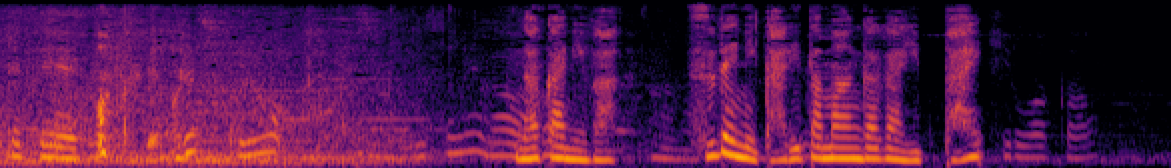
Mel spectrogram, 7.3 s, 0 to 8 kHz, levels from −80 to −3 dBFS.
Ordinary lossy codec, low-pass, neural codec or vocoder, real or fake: none; 7.2 kHz; none; real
